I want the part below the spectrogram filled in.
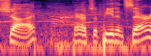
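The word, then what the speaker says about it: Schaich: next spells his name last name s-c-h-a-i-c-h pronounced shy parents are pete and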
